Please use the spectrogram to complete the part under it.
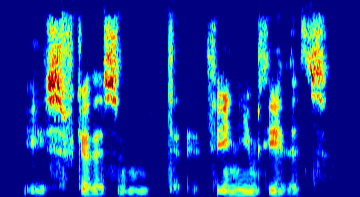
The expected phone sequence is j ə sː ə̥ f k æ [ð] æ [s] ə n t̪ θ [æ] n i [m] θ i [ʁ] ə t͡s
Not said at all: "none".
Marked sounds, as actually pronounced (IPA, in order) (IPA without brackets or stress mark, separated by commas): ð, s, i, m, ð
